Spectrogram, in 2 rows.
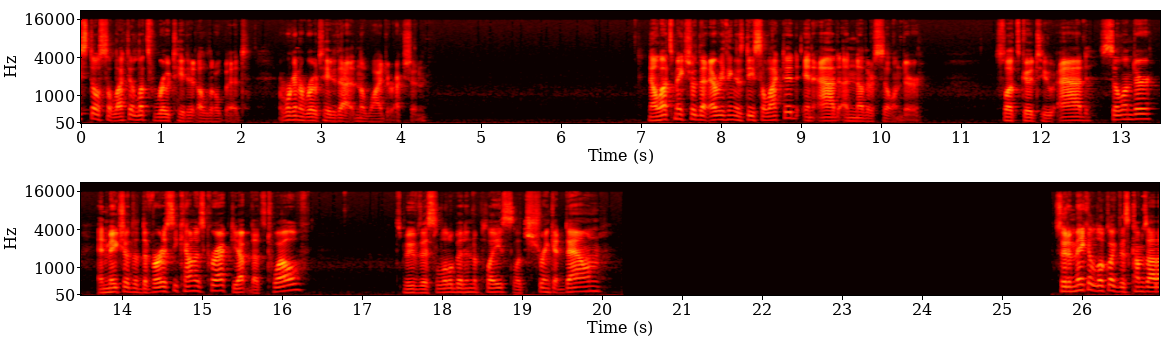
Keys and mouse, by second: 1.2 r, 4.3 click, 7.2 a, 13.6 middle click, 15.6 middle click, 16.4 click, 17.4 click, 19.1 s, 20.3 click, 20.4 s, 20.6 click, 21.4 middle click, 21.6 middle click, 22.0 s, 22.4 r, 23.0 r, 23.5 s, 23.9 click, 24.3 click, 24.6 r, 24.8 click, 25.1 middle click, 25.6 ctrl+z.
